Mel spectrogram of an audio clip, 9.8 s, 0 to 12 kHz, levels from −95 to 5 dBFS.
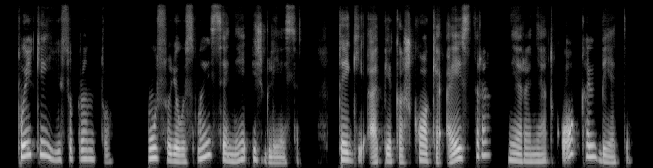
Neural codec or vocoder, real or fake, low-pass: codec, 24 kHz, 3.1 kbps, DualCodec; fake; 10.8 kHz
